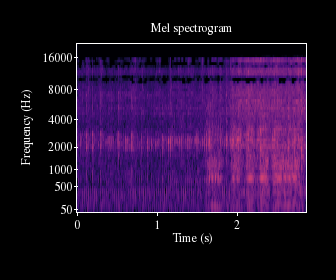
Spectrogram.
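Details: Murray M2510 two-stroke string trimmer after no-start repair; catches and settles into buzzy steady run that picks up evenly, no misfire or sputter; running normally.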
